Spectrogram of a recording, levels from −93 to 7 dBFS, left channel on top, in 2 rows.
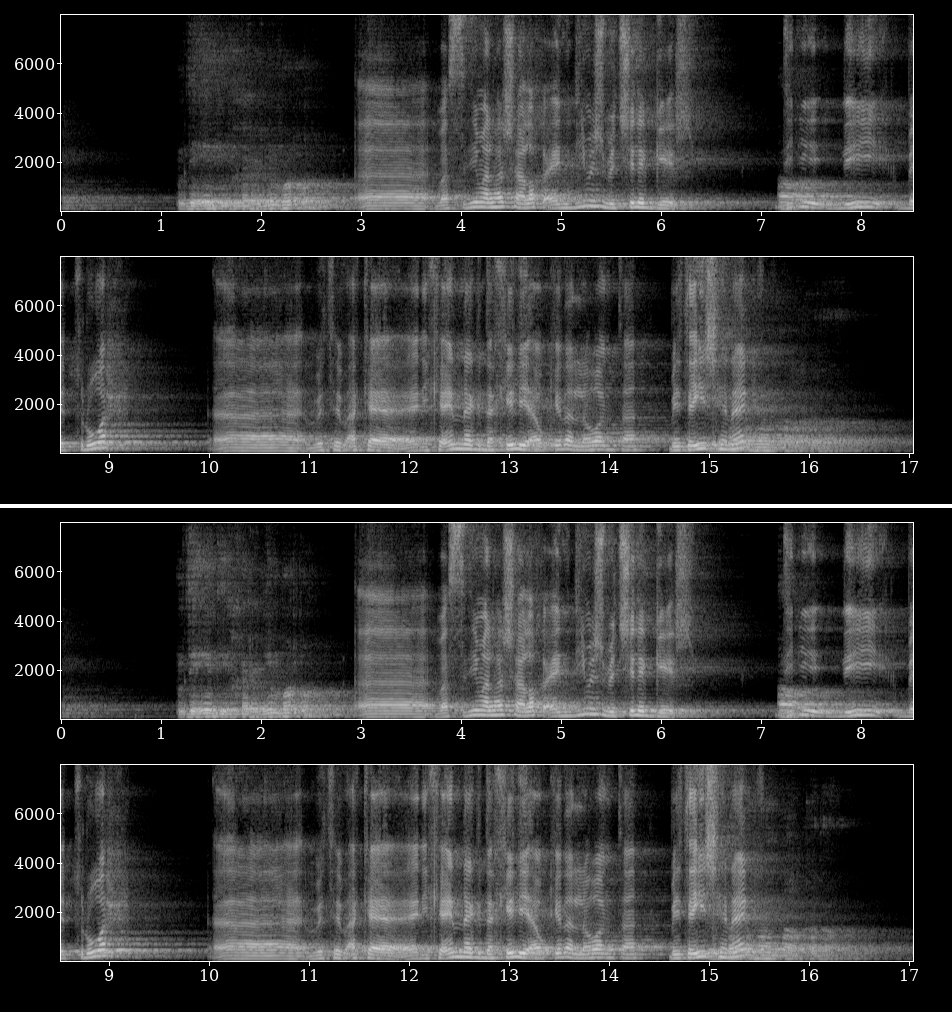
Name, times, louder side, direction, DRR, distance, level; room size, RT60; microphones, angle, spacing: voice 1, 1.2-2.5 7.2-7.4 15.2-16.3, right 1 dB, 75° right, -2 dB, 3.2 m, -27 dB
voice 2, 2.9-6.3 7.2-9.2 10.0-14.3 14.6-15.4, right 1 dB, 10° right, 8 dB, 1.2 m, -23 dB
25.0 x 21.5 x 8.3 m, 2.7 s
head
